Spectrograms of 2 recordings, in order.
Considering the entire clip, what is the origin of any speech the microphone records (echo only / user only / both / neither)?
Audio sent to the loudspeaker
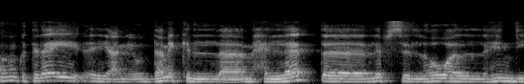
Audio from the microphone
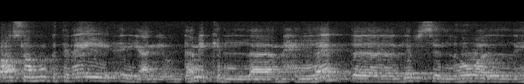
echo only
